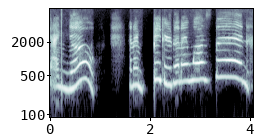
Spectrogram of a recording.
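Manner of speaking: high-pitched, playful brag; boasting France. Acted. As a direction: crow proudly as a cartoon country.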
